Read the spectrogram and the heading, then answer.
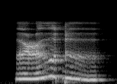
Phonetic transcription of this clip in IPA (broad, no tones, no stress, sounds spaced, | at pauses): ɯ ɭ ɯ ʊ̯ ɗ ɯ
